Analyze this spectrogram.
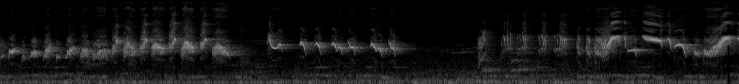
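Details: Hwamei practising its morning song, fast chattering runs of mixed whistles and sharp notes, a quieter gap midway, then a loud resumed burst of rising slurred whistles over a low hum.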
